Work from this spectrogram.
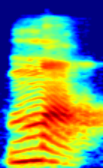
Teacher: Ma en tono tercero, descendiente, ascendente, empezando por un tono bajo, cayendo hacia los graves y subiendo hacia el tono alto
